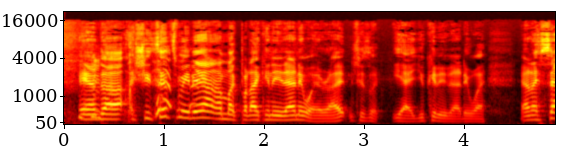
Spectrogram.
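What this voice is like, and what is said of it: Usual voice. Nothing is said of it.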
